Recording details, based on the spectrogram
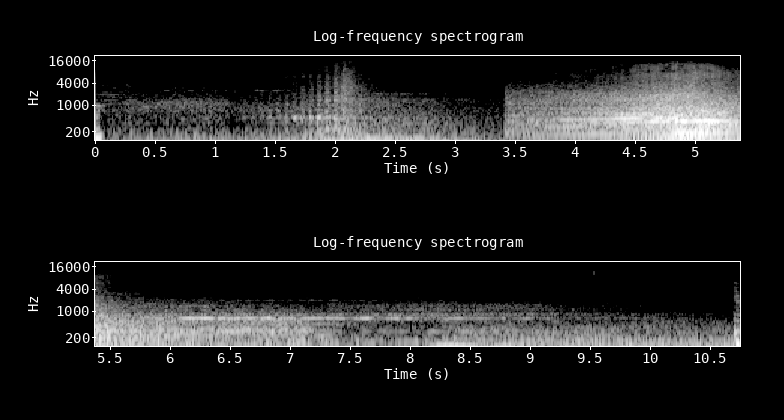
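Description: A car drives along, its engine hum rising into a broad whooshing swell midway and then easing back to a low rumble, with a faint tone and brief sounds at the start.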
